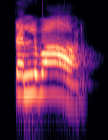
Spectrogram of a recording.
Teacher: तलवार बोलते समय जिह्वा दांत को स्पर्श करती है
